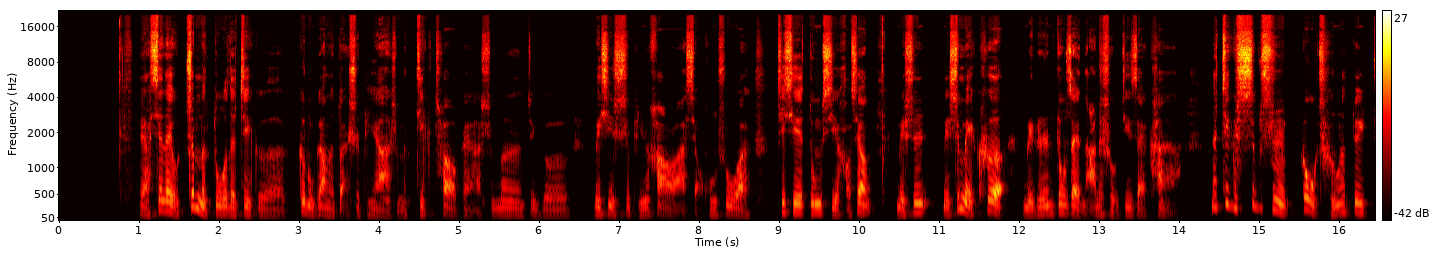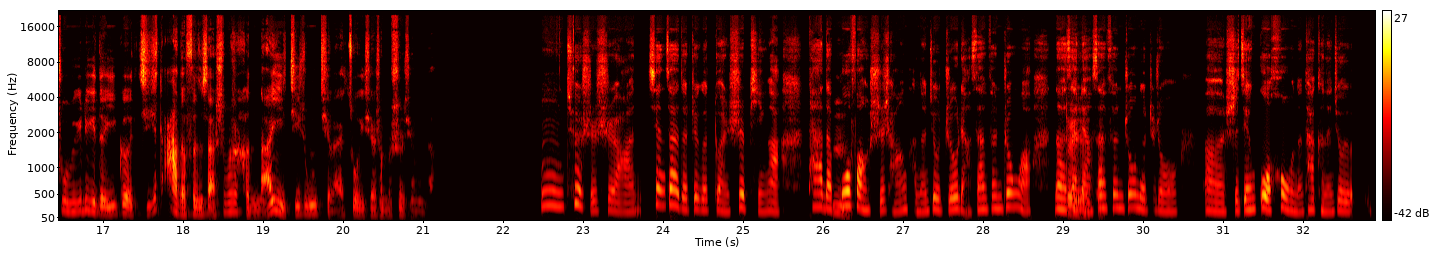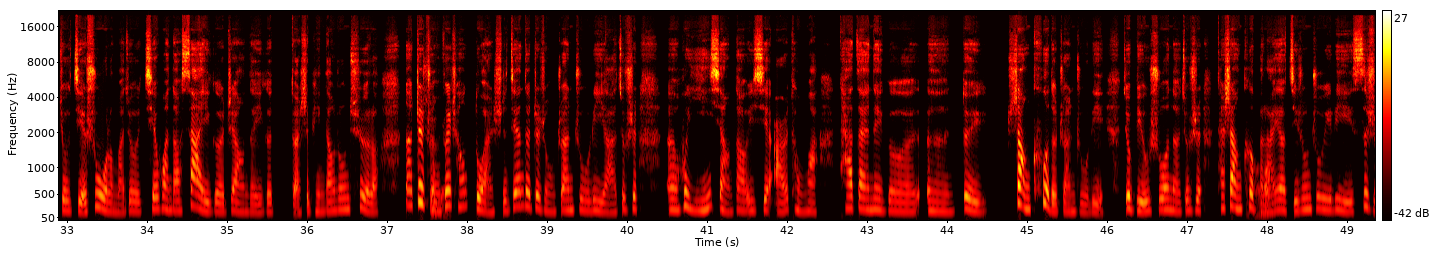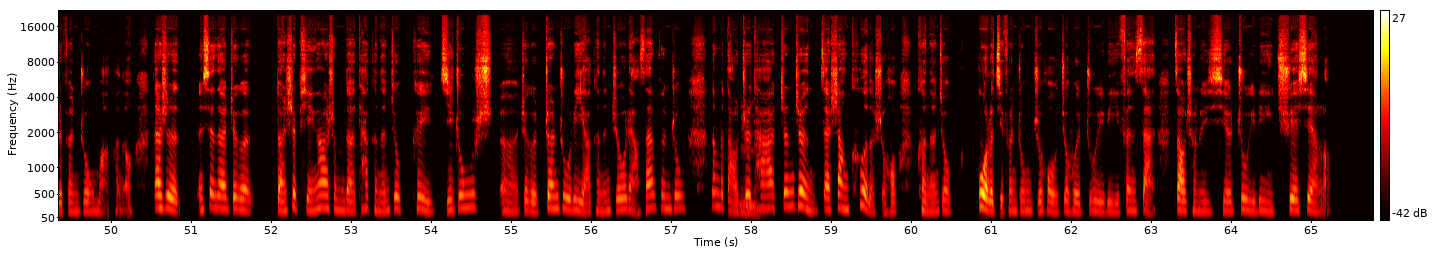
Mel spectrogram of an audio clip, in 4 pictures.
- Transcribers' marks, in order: tsk
- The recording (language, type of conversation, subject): Chinese, podcast, 你怎么看短视频对注意力的影响？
